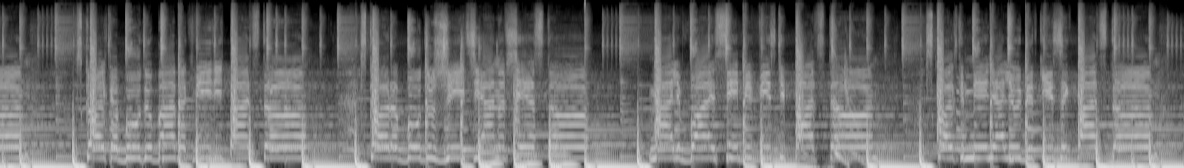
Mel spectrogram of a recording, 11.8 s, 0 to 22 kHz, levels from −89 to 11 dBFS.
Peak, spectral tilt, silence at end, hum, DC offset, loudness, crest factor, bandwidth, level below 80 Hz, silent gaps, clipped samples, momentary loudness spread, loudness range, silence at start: 0 dBFS; -4.5 dB/octave; 0 s; none; under 0.1%; -12 LUFS; 10 dB; 19.5 kHz; -12 dBFS; none; under 0.1%; 5 LU; 1 LU; 0 s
